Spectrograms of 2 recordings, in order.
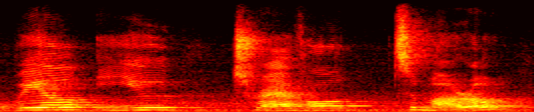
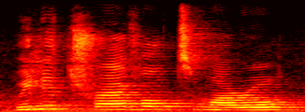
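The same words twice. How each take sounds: First: Slow, separate words, "Will" and "you" kept apart; slow classroom demo with unlinked words. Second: "Will you" glued as "wil-iu" at natural pace; smooth linked English question; linked sounds. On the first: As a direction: spell out each word slowly before linking. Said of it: "O will com you, eu também vou grudar". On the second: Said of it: "Grudei o som e é assim que vai ficar". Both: Shown as a demonstration.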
